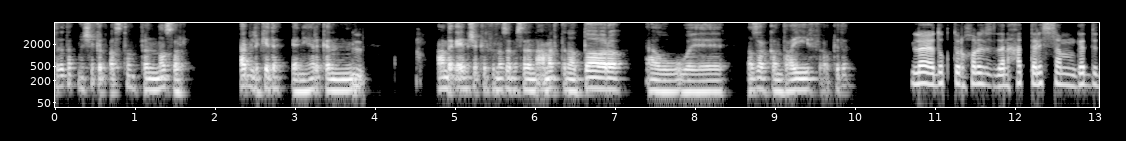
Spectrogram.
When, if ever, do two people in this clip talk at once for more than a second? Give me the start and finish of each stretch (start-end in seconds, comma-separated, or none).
none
